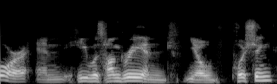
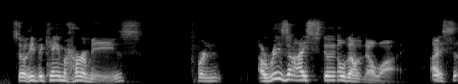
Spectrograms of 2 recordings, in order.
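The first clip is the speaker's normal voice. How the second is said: ordinary talk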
